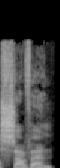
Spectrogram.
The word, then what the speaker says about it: Samhain: Come Samhain in Scotland, where I believe it's pronounced more Savenn, you have offerings left out Halloween time for the country's fairy cats.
